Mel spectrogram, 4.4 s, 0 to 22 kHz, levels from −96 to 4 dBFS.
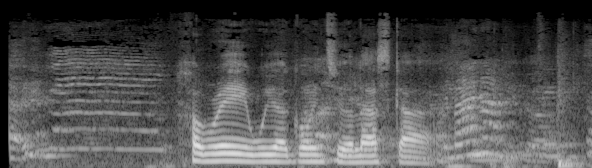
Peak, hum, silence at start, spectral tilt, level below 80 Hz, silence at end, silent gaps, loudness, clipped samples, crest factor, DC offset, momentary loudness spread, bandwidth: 0 dBFS; none; 0.05 s; -7 dB/octave; -40 dBFS; 0 s; none; -17 LUFS; under 0.1%; 18 dB; under 0.1%; 20 LU; 13.5 kHz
